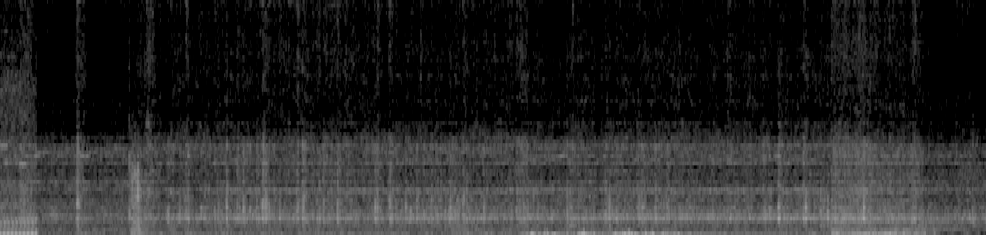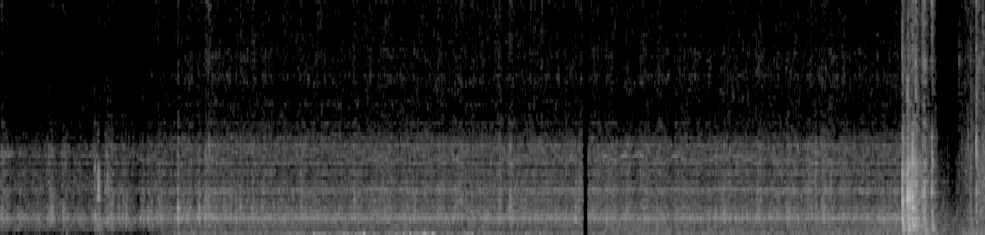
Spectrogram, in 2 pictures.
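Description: Small engine of a Troy-Bilt riding-mower tractor running steadily at idle. A sharp, loud knock sounds about a second before the end.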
